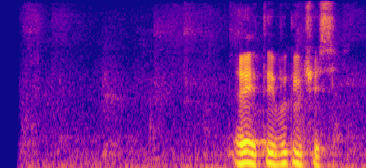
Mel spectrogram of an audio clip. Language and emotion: Russian, neutral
